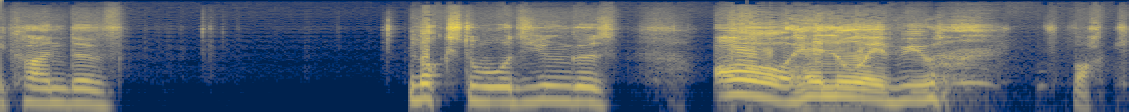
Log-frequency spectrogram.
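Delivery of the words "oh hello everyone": high, loud, hammed-up French greeting; French chef accent. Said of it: "Chef French, huh?".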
